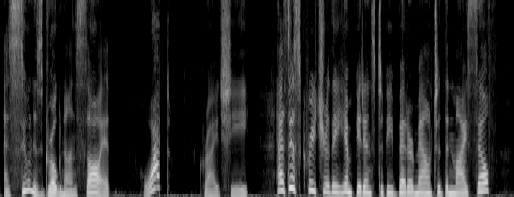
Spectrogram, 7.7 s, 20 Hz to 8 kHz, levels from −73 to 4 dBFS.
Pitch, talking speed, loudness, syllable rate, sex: 230 Hz, 155 wpm, -16 LUFS, 4.8 syllables/s, female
